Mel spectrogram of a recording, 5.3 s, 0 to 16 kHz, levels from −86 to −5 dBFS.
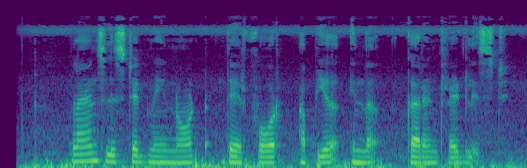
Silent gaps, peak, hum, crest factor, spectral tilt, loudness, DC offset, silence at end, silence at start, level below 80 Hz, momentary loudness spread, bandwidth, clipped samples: none; -8 dBFS; none; 18 dB; -4.5 dB/octave; -27 LUFS; under 0.1%; 0 s; 0.15 s; -36 dBFS; 9 LU; 11.5 kHz; under 0.1%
